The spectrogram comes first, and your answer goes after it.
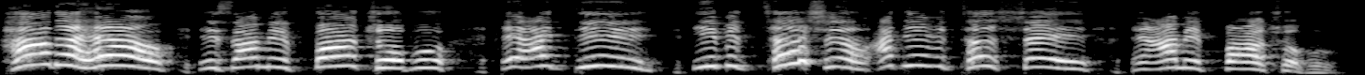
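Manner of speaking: loud, high-pitched mock protest; playfully indignant outburst; mock outrage. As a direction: protest loudly as if wrongly accused. Joking outrage at the foul joke.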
